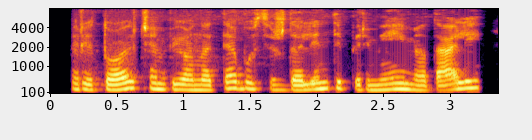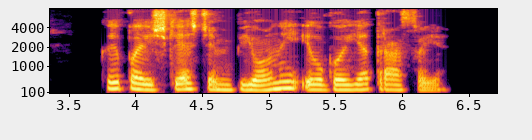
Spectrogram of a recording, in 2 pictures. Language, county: Lithuanian, Klaipėda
